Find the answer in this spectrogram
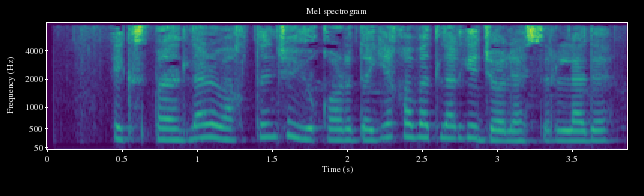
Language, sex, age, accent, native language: Uzbek, female, under 19, Andijon, Uzbek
